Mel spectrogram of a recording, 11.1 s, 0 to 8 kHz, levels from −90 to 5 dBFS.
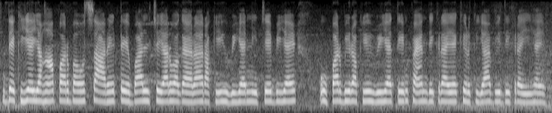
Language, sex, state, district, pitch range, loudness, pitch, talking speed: Hindi, female, Himachal Pradesh, Shimla, 210-225 Hz, -15 LUFS, 220 Hz, 155 wpm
